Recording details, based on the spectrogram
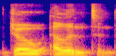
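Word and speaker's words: Joelinton: vicory oh yeah yeah he said that the pronunciation was Joe Joe Ellenton so I was like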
